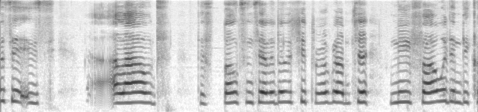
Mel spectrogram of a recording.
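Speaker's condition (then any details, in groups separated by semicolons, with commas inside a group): Quadriplegic cerebral palsy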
